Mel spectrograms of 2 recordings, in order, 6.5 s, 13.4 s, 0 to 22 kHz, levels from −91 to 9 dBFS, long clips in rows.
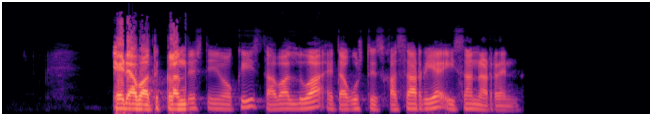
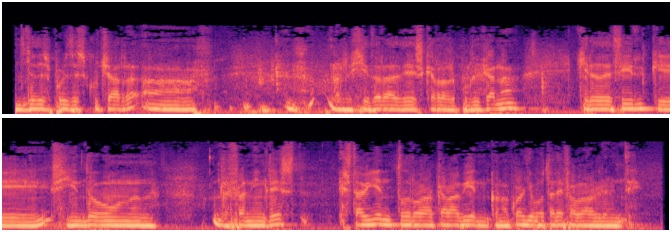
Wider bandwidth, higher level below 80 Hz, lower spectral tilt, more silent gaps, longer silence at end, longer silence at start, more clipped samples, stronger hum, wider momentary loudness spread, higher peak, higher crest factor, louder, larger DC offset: first, 15.5 kHz vs 10.5 kHz; second, -54 dBFS vs -26 dBFS; second, -3.5 dB/octave vs -6 dB/octave; neither; first, 1.4 s vs 0.1 s; first, 1.1 s vs 0.15 s; neither; neither; first, 15 LU vs 9 LU; about the same, 0 dBFS vs 0 dBFS; first, 20 dB vs 10 dB; second, -18 LUFS vs -11 LUFS; neither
